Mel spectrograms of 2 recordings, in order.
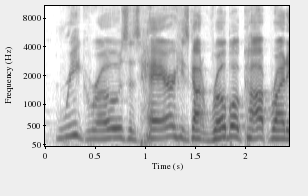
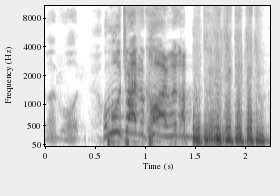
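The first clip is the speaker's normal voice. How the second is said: high, fast eager mumble; a hammed-up, eager Statham voice; excited Statham; 6 semitones higher, 4 dB louder than usual. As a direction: blurt it out like a kid.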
